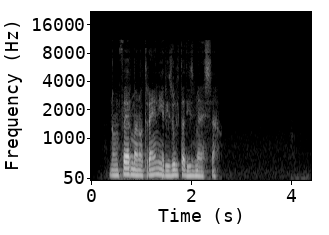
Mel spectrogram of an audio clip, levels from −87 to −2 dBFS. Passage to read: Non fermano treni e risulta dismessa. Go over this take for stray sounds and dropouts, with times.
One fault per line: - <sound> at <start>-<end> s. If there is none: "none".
none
